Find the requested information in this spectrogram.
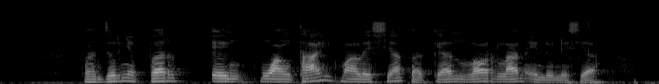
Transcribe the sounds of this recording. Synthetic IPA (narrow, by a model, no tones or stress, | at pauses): b̥ä̤ɲd͡ʒʊrɲəb̥a̤r | ʔɪŋmuaŋt̪aimalajsiab̥a̤ɡeanlɔrlanind̪onesia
